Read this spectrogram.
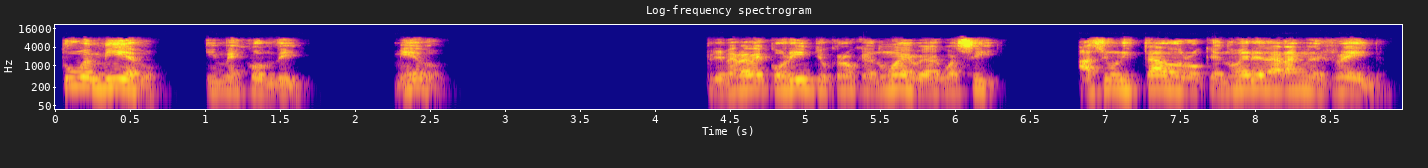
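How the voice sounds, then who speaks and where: Man, casual spiritual teacher, earnest, repeats words as he thinks, mid-pitched voice. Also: a bit bright, dull audio. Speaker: teacher of an online spiritual class. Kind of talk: casual teaching, answering comments.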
